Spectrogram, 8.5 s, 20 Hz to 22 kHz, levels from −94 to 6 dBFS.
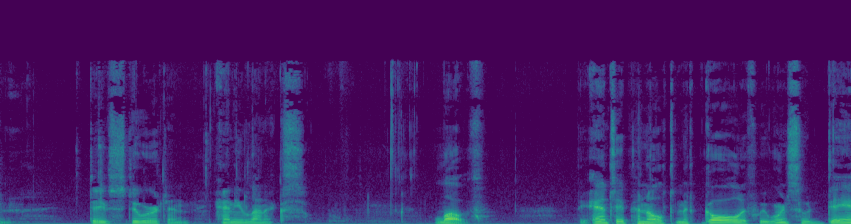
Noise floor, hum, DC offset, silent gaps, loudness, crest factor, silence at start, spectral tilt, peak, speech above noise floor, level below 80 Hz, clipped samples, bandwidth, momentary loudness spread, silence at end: -57 dBFS; none; under 0.1%; none; -26 LUFS; 20 dB; 0 s; -6.5 dB/octave; -8 dBFS; 32 dB; -52 dBFS; under 0.1%; 16.5 kHz; 19 LU; 0 s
